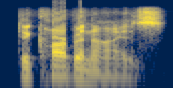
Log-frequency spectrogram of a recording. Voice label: "decarbonize", American

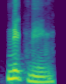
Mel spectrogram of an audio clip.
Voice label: "nickname", Indian

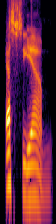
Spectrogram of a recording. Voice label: "SCM", American

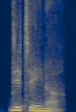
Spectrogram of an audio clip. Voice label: "detainer", Indian

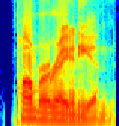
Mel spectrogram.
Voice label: "Pomeranian", American

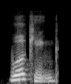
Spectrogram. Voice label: "working", Indian

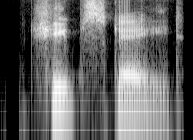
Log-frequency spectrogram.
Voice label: "cheapskate", American

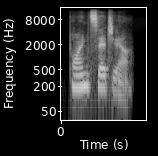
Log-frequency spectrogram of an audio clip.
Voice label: "poinsettia", Indian; Dictionary

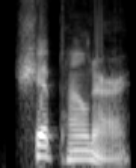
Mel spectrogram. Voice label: "shipowner", American

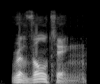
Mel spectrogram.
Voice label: "revolting", British

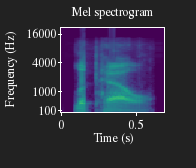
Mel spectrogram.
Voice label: "lapel", American

